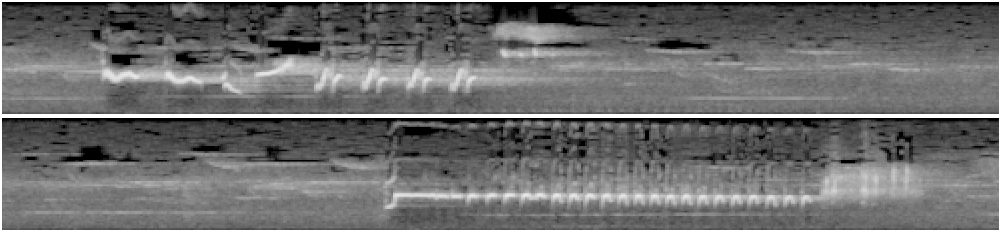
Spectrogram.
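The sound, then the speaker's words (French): Sparrows chirp in two lively bursts of quick, high notes, a short chattering run first, then after a quiet pause a longer rapid trill, clear over a faint steady background hiss. “Les moineaux prennent des mines d'admirateurs de fleurs.”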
